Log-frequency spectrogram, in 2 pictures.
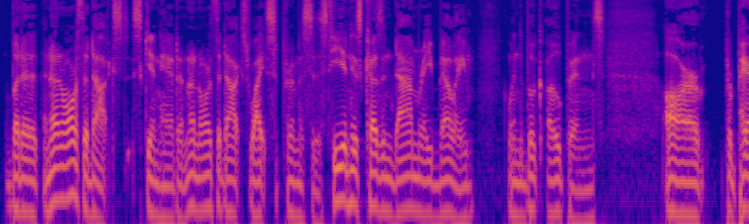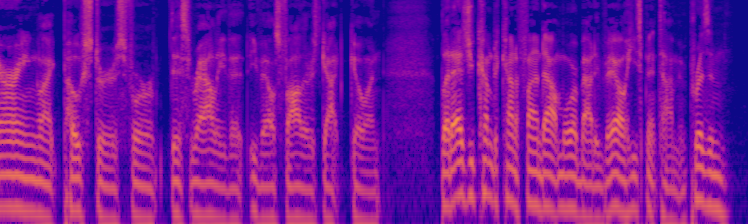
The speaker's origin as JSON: {"language": "English", "town": "Russellville", "region": "Arkansas", "country": "United States", "tie": "born or raised there", "also_born_or_lived": "Forrest City, Arkansas"}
